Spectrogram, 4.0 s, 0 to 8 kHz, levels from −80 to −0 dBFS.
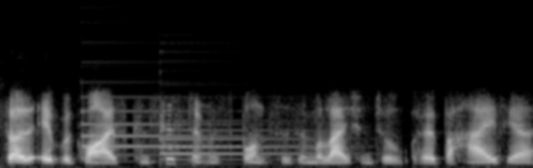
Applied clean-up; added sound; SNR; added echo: none; Doorbell; 17 dB; none.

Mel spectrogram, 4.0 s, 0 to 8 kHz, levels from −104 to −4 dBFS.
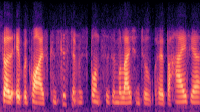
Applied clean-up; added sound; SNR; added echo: none; none; none; none.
